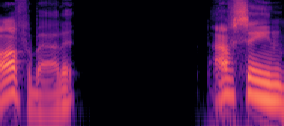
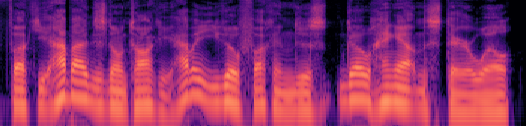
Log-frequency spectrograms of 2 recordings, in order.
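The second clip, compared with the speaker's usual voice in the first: ordinary talk, nothing marked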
